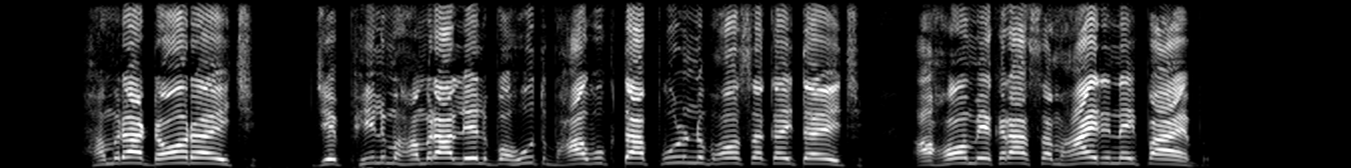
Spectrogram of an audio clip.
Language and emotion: Maithili, fearful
